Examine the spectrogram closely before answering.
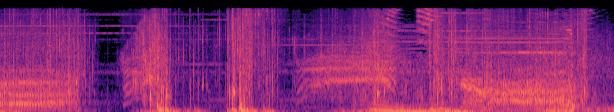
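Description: Blades slice and squelch into flesh.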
